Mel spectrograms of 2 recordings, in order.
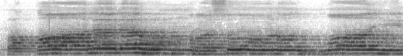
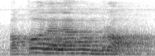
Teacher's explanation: Nah, di sini ada faqala lahum ra, mim sukun ketemu ra, maka dia izhar safawi, tidak ditahan. Kemudian Rasulullah adalah lafaz Allahnya tabkhim, Rasulullah tebal.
